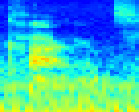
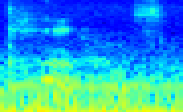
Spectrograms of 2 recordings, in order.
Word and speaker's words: Cairns: In Cairns, Oy. which looks like Carnes, Yes, but it's pronounced Cans.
